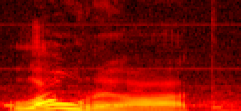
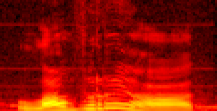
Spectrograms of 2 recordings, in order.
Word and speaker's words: лавреат: як аудиторія пауза фауна лауреат тепер їх бажано вимовляти зі звуком в авдиторія павза Фавна лавреат не просто буде звикнути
